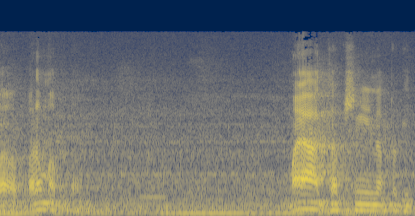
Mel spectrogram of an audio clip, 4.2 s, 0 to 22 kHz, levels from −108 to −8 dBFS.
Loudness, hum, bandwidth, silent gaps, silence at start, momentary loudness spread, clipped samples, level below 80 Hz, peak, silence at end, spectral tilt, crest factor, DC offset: -22 LUFS; none; 12 kHz; none; 0 s; 19 LU; under 0.1%; -38 dBFS; 0 dBFS; 0 s; -4.5 dB/octave; 24 dB; under 0.1%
